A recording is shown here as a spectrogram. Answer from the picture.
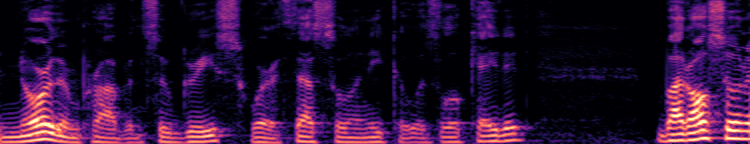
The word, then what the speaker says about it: Thessalonica: It's the first letter that we have that he writes to a church he planted in the city in northern Greece, the city of Thessalonica, or many people pronounce it Thessalonica.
